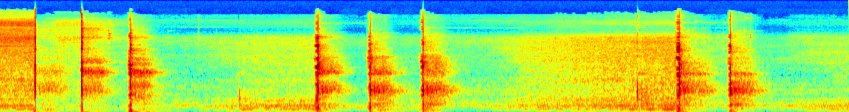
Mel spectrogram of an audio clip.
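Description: Claw hammer striking a wooden board laid over a mower wheel hub, driving a new grease seal in flat above the wheel bearing. The blows come in three groups of three, about half a second apart.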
